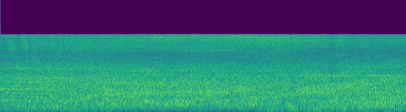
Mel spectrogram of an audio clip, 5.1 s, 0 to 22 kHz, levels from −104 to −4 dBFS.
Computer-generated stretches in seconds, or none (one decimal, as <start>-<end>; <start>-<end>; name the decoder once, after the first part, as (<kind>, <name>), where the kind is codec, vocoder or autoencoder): 0.9-4.0 (autoencoder, DAC-VAE)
